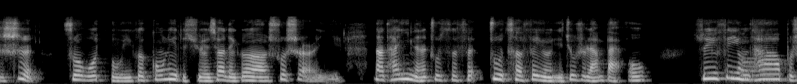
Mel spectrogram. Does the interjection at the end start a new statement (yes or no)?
no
